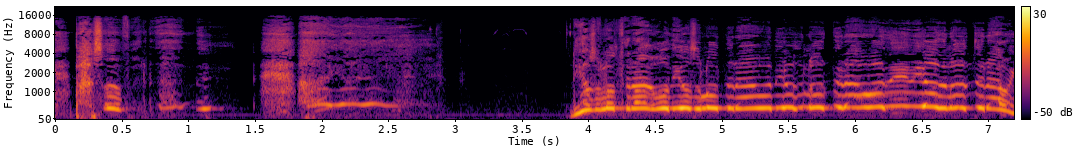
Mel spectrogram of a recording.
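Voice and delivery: high, wailing sobbing woman's voice; crying woman. Retold or imitated. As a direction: wail it out like a weeping mother. Sister Bermúdez crying, voiced. (mujer llorando a gritos con voz aguda)

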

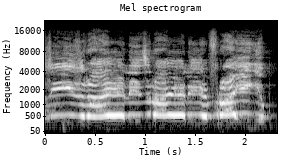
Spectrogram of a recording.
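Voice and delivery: high-pitched wailing cry in prayer; imitated tearful, keening intercession; reenacted weeping. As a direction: wail the names as if sobbing. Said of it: "pero yo lloraba".

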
